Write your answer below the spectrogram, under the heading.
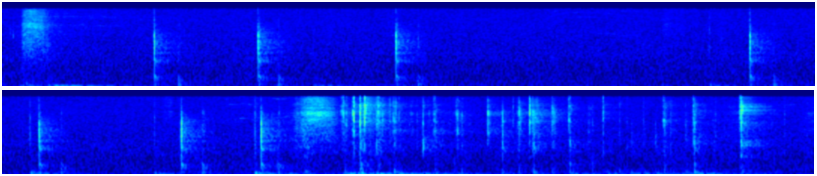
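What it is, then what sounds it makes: Plastic laptop keyboard. Fingertips of both hands type on a black plastic laptop keyboard with low-profile keys, while a controller lies unused nearby. Sharp, bright key clicks come sparse and irregular at first, then quicken into a denser burst of typing toward the end. A steady low hum runs underneath throughout.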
